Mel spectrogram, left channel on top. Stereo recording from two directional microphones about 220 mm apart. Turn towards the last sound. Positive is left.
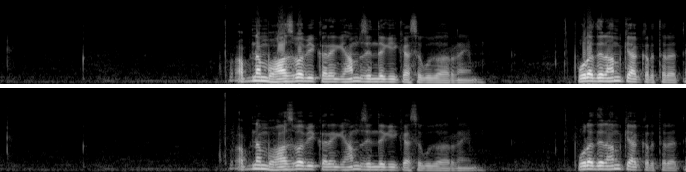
turn(degrees=45)  # may be behind; listen again after turning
